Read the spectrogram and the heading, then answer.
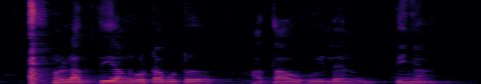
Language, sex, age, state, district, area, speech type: Santali, male, 60+, West Bengal, Paschim Bardhaman, urban, spontaneous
